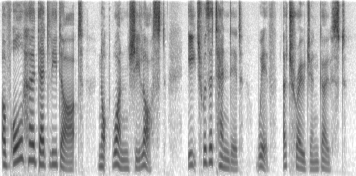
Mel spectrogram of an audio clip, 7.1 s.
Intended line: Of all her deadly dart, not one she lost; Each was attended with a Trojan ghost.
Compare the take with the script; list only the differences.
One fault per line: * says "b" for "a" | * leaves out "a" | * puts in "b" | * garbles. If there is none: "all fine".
all fine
